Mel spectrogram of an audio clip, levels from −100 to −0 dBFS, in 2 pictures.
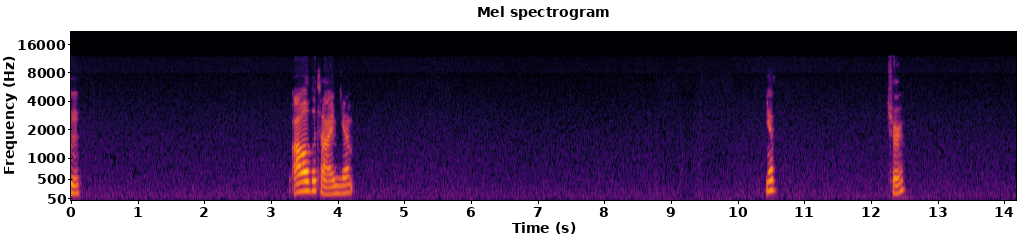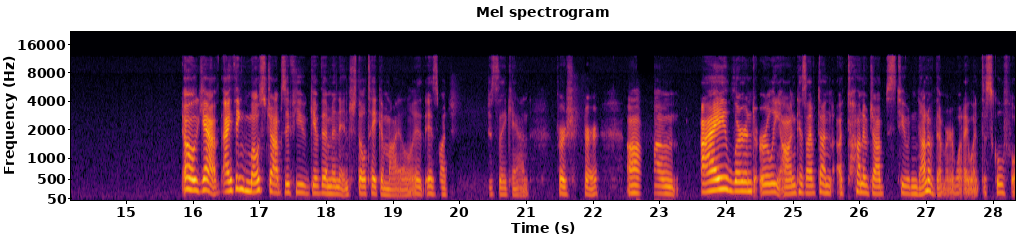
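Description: From 8.83 to 9.35 s the speech hits repeated stalls (stutter): three short gaps, the longest 200 ms, are bridged by continuing the preceding sound, so about 73% of that half-second is filler and the delivery drags without losing content. At 9.45 to 9.95 s a call audio freeze follows, a 480 ms hold where the continued sound dies to near silence for 470 ms before the speech resumes, most likely because packets were held up and the jitter buffer ran dry. From 13.95 to 15.63 s a jitter buffer speed-up plays the speech at about 112% speed with unchanged pitch, trimming roughly a fifth of a second of small pitch-period pieces, which sounds hurried. Further freezes insert a 540 ms pause (260 ms silent) between "mile a as much" and "as they can for" at 19.89 s, a 170 ms buzz right after "as they can for" at 21.71 s, and a 260 ms hold at 22.66 s, 180 ms of it silent. After "I learned", from 24.66 s to the end, a gentler speed-up runs at about 105%, again removing around 200 ms.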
